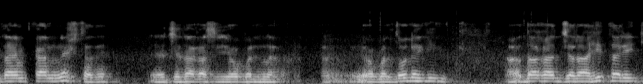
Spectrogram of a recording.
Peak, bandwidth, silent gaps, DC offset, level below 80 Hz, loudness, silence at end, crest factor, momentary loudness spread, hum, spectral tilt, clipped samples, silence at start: -6 dBFS; 8 kHz; none; under 0.1%; -48 dBFS; -19 LUFS; 0 s; 12 dB; 13 LU; none; -7.5 dB/octave; under 0.1%; 0 s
